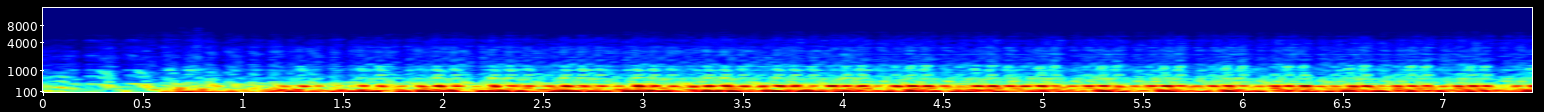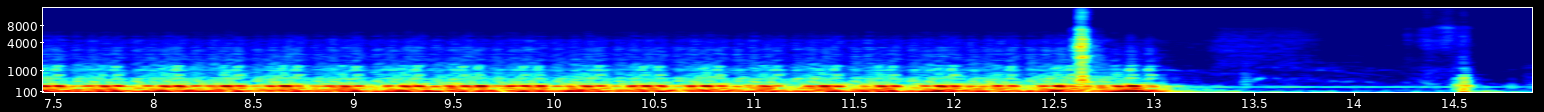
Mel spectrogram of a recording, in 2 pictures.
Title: citroen jumper 2008 hard starting when cold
